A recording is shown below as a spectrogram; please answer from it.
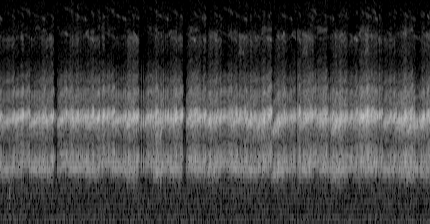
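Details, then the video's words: Dense frog chorus: numerous overlapping croaking calls form a steady, rasping drone, interrupted by two brief near-silent gaps. "One hour of singing frogs."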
